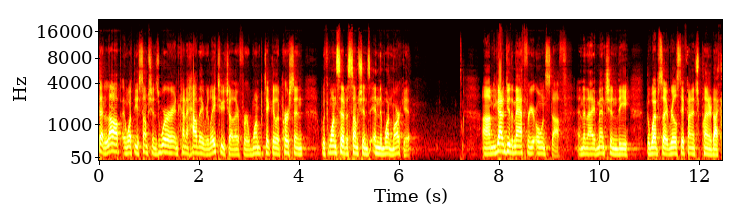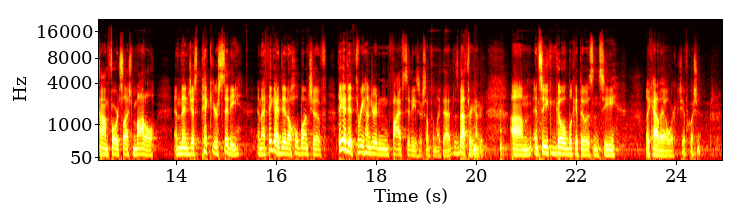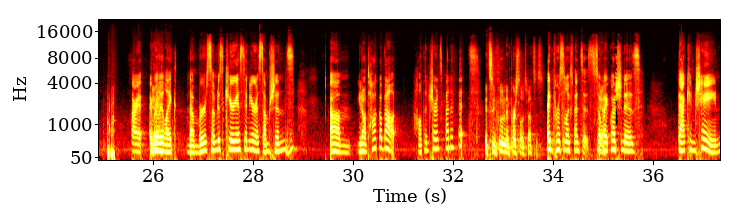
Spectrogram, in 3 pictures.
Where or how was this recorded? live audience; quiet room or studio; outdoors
live audience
